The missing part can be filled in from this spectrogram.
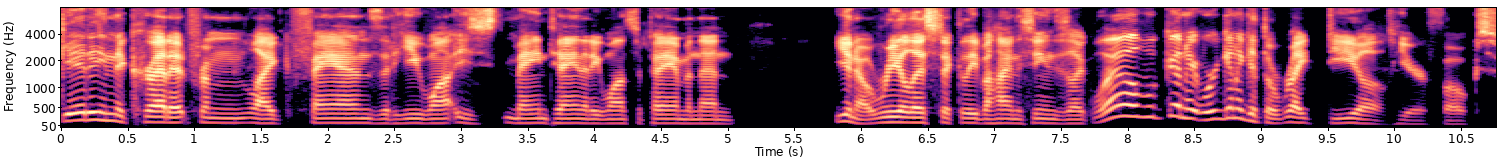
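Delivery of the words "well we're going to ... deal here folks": put-on, sing-song, swooping Wisconsin accent. Acting out what he says behind the scenes, in a put-on Wisconsin accent. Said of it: "him a Wisconsin accent".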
